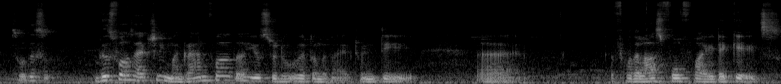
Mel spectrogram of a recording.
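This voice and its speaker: Amid audible room echo, a man talks at a moderate pace with long, frequent pauses. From South India. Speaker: vlogger practising public speaking. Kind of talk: extempore speaking practice monologue. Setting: talking to camera. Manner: halting, many pauses and fillers.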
